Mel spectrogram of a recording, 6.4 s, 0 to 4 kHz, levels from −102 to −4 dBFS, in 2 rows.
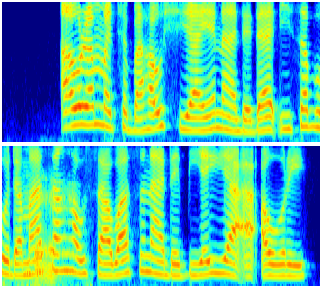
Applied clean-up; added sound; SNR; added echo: neural mask model DeepFilterNet 3.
